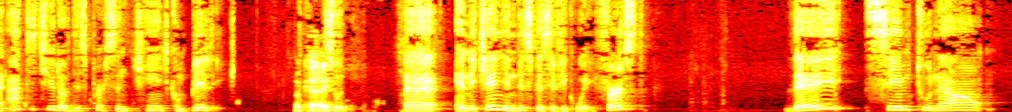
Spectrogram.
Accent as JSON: {"language": "English", "country": "Benin", "first_language": "French", "second_language": "English", "lives_now": "France", "said": "So for background, I I speak native French. I'm from Benin and spent a long time in France"}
